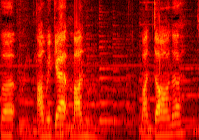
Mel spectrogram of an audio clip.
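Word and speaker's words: Mandanda: good to pop up and we get man Mandana is how you say his name wow really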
